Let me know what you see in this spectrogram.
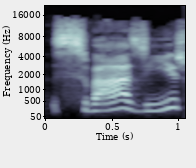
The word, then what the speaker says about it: Swazi: Swazi spricht man ungefähr genauso aus. Erste Betonung auf Swa und dann Si und Kosa.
